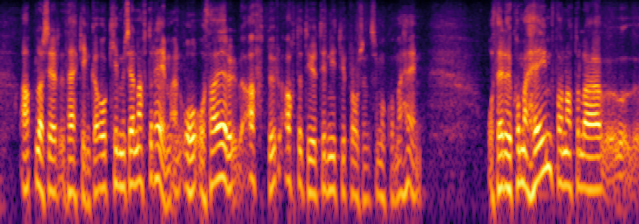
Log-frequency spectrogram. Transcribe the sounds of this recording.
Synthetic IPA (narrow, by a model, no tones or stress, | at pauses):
aplasjɛɾθɛhciŋkaɔɣcʰɛːmʏsjɛanaft̪ʏɾ̥heːjmɛ̰nɔɔ̰ɣθaðɛɾaft̪ʏɾa̰wht̪at̪ʰiːʏt̪ʰɪlniːt̪ʰjʏpɾoːwsɛnt̪sɛmakʰɔːmaɦeːjm | ɔ̰ɣθejɾɛðʏkʰɔːmaɦeːjmθawnawt̪ɾlɛɣa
